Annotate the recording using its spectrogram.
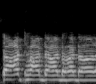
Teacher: ये हमारे सब मूर्धा से बोले जाते हैं।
